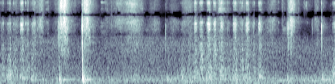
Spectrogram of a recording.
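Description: A thin, flat paper lottery scratchcard, 'Aranha da Sorte', with a latex scratch-off coating lies on black cloth, held down by fingertips. It is scratched repeatedly with a round black scraper, rubbing off the silver coating with a steady, low, dry scraping texture and a few sharper strokes.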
